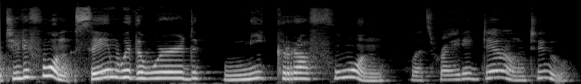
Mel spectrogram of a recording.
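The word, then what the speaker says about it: микрофон: Because we already know when stressing goes here, this one turns to a.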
